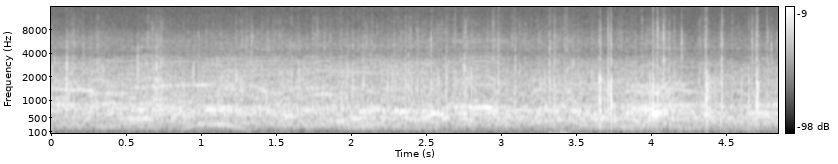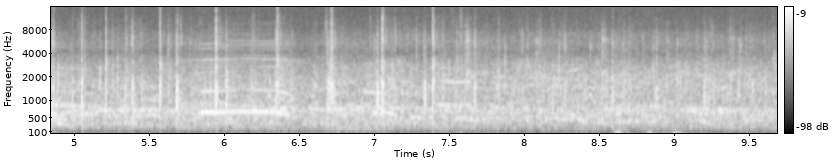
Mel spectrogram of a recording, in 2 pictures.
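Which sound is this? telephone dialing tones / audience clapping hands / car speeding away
audience clapping hands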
